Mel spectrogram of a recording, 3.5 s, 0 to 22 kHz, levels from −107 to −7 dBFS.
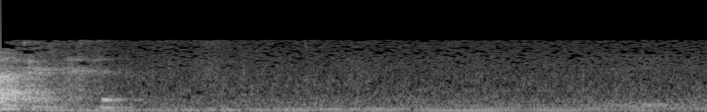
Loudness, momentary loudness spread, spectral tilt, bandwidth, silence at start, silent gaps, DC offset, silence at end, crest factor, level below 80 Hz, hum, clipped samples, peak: -45 LUFS; 13 LU; -5.5 dB/octave; 5 kHz; 0 s; none; under 0.1%; 0 s; 26 dB; -56 dBFS; none; under 0.1%; -16 dBFS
